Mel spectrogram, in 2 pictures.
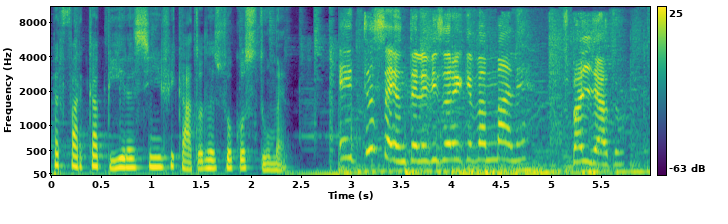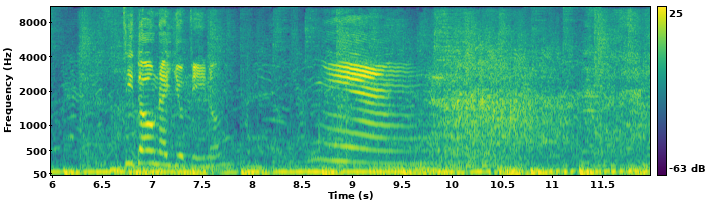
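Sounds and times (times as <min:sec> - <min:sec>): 
speech: 0:00.0 - 0:05.9, 0:06.7 - 0:07.8, 0:08.6 - 0:09.5
laughter: 0:05.8 - 0:11.9
voice imitating race car speeding past on a racetrack: 0:08.6 - 0:10.0.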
